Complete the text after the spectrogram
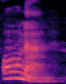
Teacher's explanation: There are only N, two syllables. You have to give the stress for the first syllable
